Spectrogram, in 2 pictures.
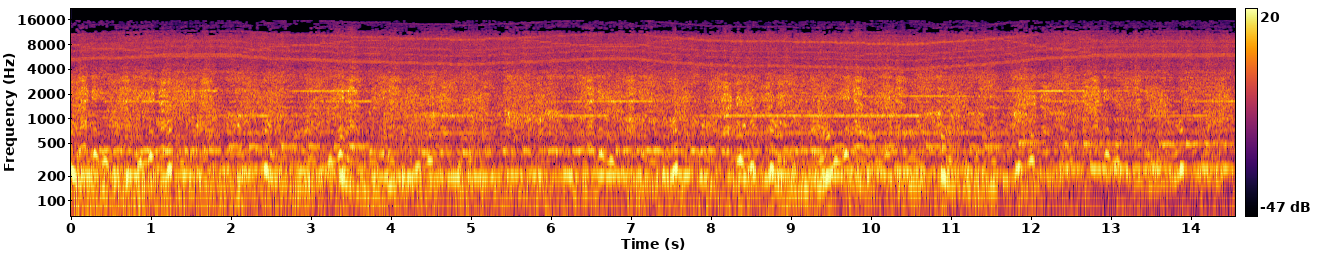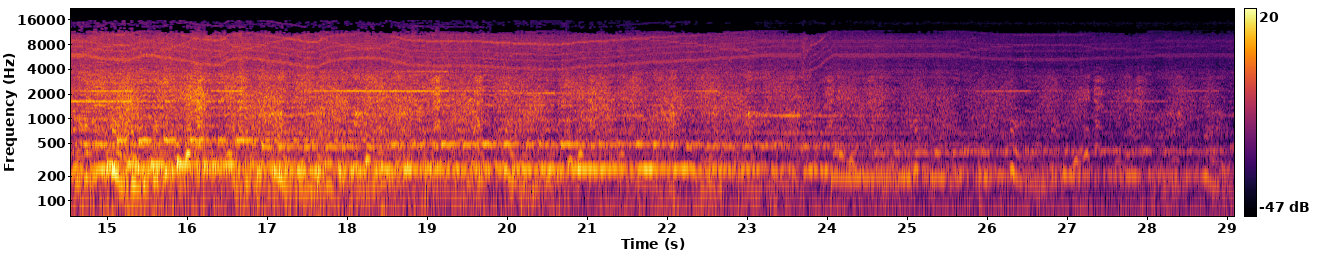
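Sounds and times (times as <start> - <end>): dark electronic drone music: 0.0 - 29.0.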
